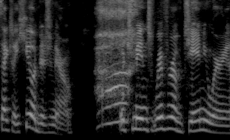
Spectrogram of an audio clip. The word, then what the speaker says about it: Rio de Janeiro: is actually called because the r's are actually pronounced like H's so when if you say Rio de Janeiro is what we always say it's actually hero de Janeiro which means River of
